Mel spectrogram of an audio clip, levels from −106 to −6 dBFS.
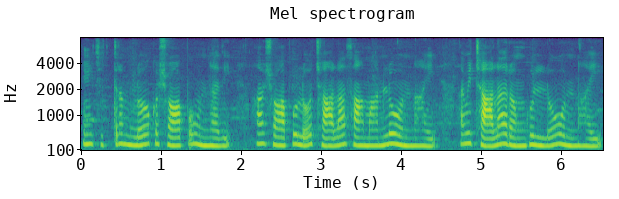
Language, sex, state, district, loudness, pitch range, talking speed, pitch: Telugu, female, Telangana, Hyderabad, -21 LUFS, 200-245 Hz, 120 wpm, 220 Hz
